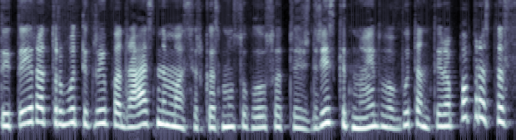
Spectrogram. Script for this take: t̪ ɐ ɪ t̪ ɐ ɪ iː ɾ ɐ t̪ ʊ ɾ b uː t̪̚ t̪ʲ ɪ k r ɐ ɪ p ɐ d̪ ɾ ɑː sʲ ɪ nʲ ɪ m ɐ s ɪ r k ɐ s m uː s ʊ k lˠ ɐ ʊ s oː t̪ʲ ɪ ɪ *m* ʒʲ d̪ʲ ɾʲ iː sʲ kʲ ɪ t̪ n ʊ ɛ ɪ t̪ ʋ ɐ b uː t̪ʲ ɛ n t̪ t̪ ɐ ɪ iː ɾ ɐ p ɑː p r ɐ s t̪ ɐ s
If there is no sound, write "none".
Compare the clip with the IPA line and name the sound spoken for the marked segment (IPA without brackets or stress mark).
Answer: none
